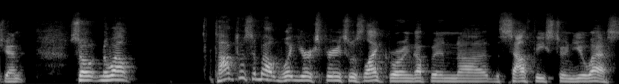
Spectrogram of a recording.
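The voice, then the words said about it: New York accent. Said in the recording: “our ugly accent ... our New York accent ... the way we have butchered the English language”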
